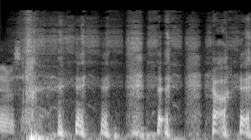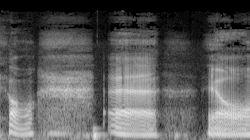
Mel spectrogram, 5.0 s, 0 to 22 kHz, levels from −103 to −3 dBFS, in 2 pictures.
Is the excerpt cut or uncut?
uncut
